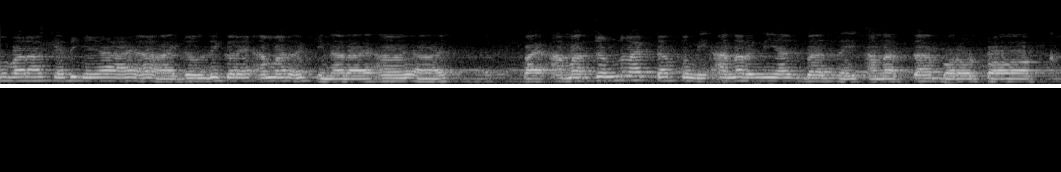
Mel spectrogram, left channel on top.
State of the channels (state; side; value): silent; right; 60 dB below the other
